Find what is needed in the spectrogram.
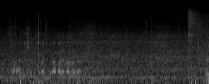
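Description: Open-air pitch ambience: faint distant voices over a steady hum, with a few soft knocks of a football being dribbled on grass.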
